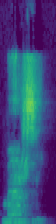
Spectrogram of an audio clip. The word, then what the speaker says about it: merci: Yang kedua ada merci. Merci. R-nya jangan lupa, merci. Ini artinya thank you. Kalau how to say thank you in French, jadi kita ngomongnya merci.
